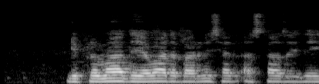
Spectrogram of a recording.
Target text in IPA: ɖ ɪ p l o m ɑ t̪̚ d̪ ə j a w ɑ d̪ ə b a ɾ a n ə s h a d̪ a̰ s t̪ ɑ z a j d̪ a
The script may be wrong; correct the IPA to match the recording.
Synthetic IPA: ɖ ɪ p l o m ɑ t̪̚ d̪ ə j a w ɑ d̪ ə b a ɾ a n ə s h a t̪ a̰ s t̪ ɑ z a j d̪ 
